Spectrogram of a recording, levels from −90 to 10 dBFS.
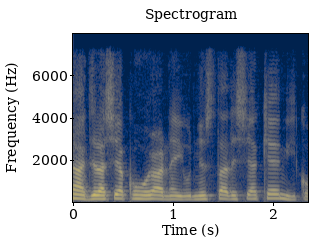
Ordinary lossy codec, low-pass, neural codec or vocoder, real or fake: none; 7.2 kHz; codec, 16 kHz, 0.8 kbps, ZipCodec; fake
